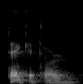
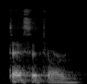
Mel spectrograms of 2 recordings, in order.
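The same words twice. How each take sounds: First: The c is said as a hard k sound. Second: The c is said as a soft s sound. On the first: This is the pronunciation expected from Latin. "I was convinced that uh, saint's main adjective is pronounced like taciturn" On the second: This is how English speakers actually say it. "English speakers pronounce it as taciturn"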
